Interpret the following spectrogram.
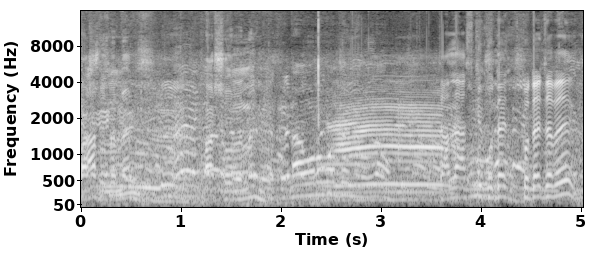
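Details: Sahiwal bull calf at a cattle market in Sylhet, Bangladesh, 29 June 2024: a long, rich bellowing moo swelling in the middle, surrounded by overlapping human chatter and market bustle.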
